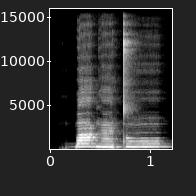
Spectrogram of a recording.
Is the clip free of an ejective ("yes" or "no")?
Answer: yes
